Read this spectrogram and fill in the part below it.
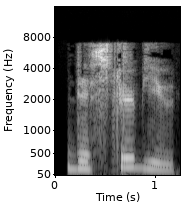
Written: distributable

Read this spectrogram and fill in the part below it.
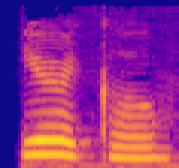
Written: urico

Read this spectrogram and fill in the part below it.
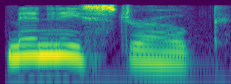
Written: ministroke

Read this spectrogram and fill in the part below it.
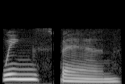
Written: wingspan

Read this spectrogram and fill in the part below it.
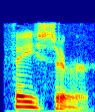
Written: facer

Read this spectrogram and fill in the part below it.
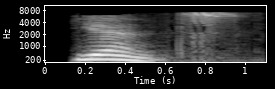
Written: yentz

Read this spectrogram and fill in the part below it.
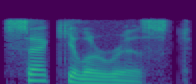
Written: secularist

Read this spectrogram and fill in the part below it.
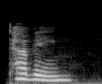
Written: tubbing

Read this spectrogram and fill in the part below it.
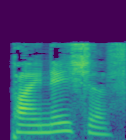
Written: pinaceous

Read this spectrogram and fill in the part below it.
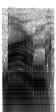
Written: barm

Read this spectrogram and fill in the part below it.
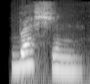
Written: rushen

